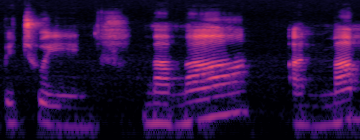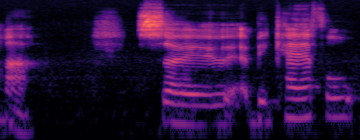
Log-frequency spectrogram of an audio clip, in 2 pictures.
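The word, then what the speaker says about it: mamá: mother is madre a mom or mommy is mama with an accent on the second a mama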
